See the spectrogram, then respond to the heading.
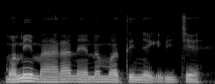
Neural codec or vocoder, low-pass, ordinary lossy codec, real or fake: none; none; none; real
